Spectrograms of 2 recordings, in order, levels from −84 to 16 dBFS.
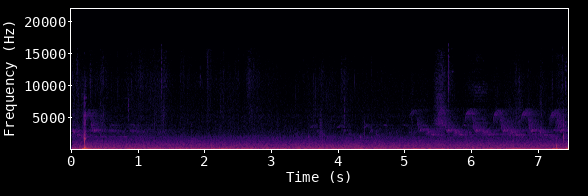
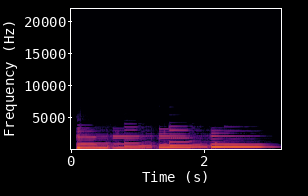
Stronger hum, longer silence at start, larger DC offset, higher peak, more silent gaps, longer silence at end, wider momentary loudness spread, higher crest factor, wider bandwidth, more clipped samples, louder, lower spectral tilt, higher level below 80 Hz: neither; about the same, 0 s vs 0.05 s; neither; second, -18 dBFS vs -12 dBFS; neither; about the same, 0 s vs 0.05 s; about the same, 7 LU vs 9 LU; first, 22 dB vs 12 dB; first, 16 kHz vs 4.3 kHz; neither; second, -44 LUFS vs -26 LUFS; second, -6.5 dB/octave vs -8.5 dB/octave; first, -42 dBFS vs -72 dBFS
